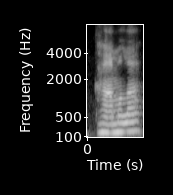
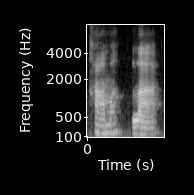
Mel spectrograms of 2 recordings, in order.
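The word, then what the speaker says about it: Kamala: women Hillary Clinton and kamla haris pronounce her name correct people comma LA but hey now y'all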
